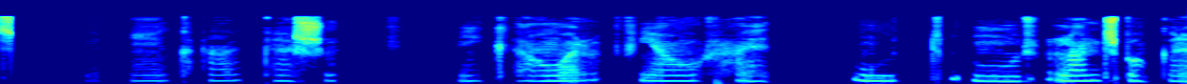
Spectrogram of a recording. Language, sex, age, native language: Icelandic, male, 12, Icelandic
